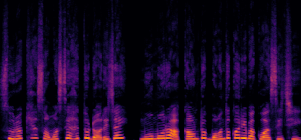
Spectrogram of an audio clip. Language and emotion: Odia, fearful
